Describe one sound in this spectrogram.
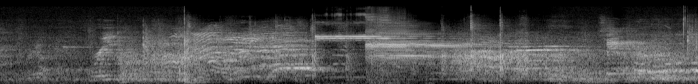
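A crowd of spectators cheers and shouts.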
